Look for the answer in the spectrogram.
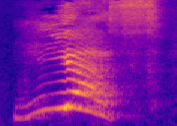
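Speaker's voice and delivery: high, loud triumphant yes. Acted. Teacher celebrating with the class, triumphant. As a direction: punch the air as you say it. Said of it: "replied Mister Phoebe, punching the air".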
